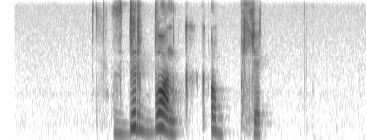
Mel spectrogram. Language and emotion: Russian, angry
